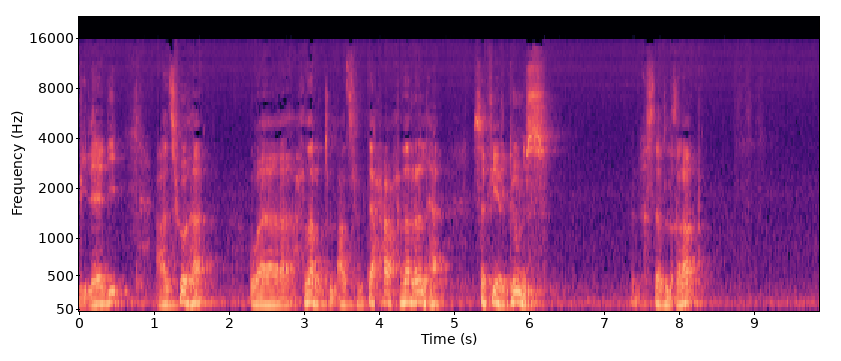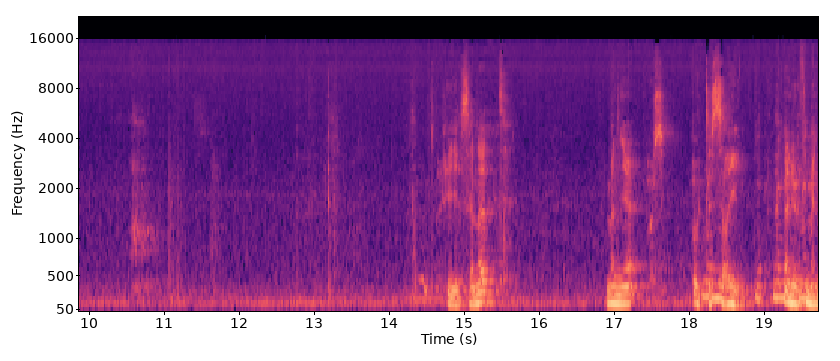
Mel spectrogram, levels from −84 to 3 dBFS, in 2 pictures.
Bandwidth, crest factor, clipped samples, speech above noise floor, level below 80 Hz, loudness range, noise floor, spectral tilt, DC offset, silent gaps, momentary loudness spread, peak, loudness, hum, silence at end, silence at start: 16 kHz; 16 dB; under 0.1%; 22 dB; -54 dBFS; 19 LU; -34 dBFS; -5 dB/octave; under 0.1%; none; 23 LU; 0 dBFS; -13 LUFS; none; 0 s; 0 s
